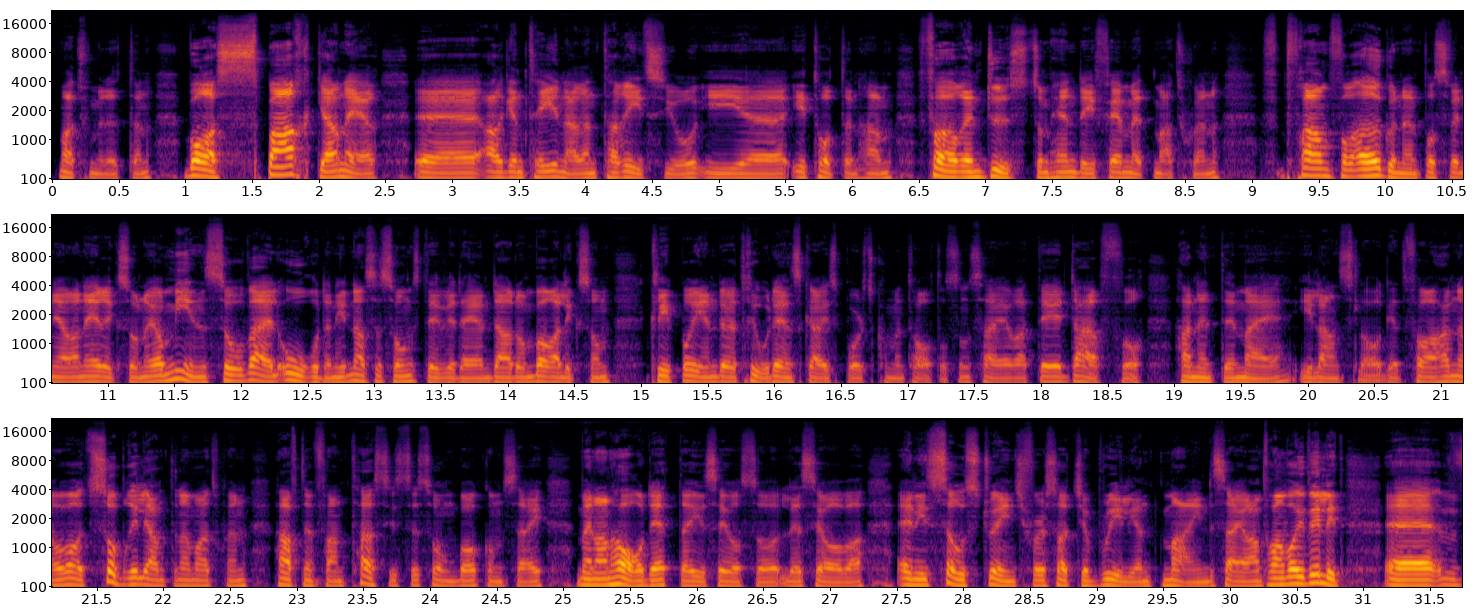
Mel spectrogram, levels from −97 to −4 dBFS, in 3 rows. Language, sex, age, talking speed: Swedish, male, 30-49, 185 wpm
